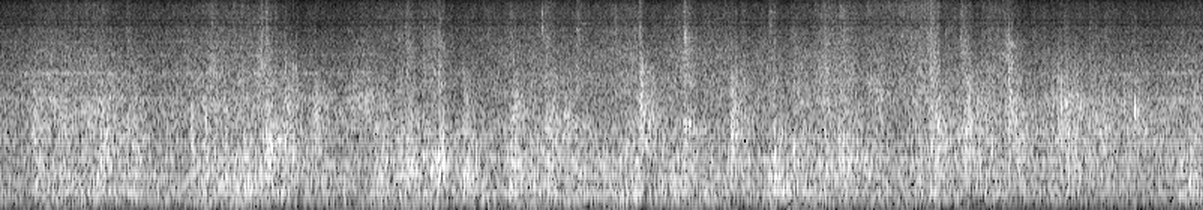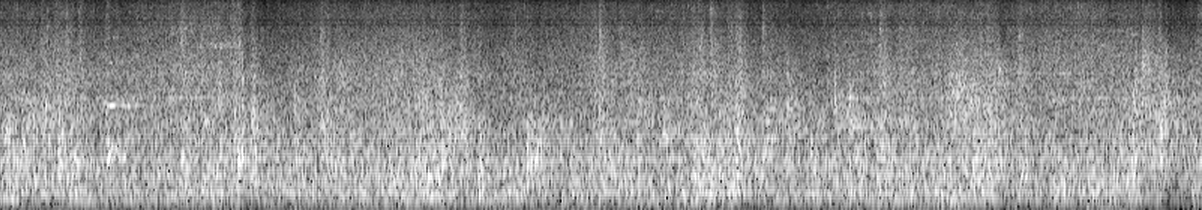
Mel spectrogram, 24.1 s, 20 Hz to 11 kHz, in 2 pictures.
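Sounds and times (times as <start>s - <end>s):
boards clattering on roller conveyors: 0.0s - 24.0s.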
